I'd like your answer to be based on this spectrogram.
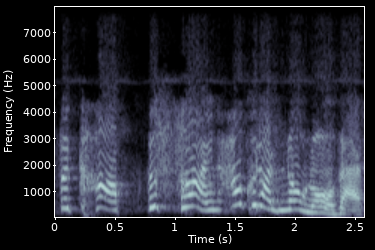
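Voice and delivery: alarm building as it comes true; frightened disbelief. Acted. Wife realising dream came true.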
